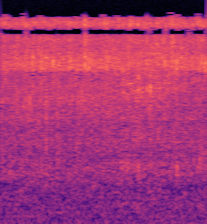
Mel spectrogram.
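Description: Water streaming steadily in a fountain inside a shopping mall, a continuous close rushing and trickling wash at a constant level, with no voices.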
